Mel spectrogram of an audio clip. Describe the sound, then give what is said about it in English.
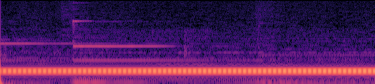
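A phone call ringing out as a radio show calls a listener's best friend for KIISMAS giving: one steady, loud mid-pitched ringback tone holds unbroken for about two seconds, with a faint low hum beneath it and no voices. “We're calling Stephanie right now.”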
